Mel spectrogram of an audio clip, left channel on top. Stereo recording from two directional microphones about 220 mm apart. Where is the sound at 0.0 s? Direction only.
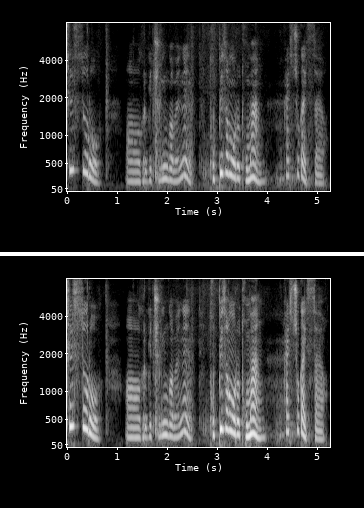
45° right (ahead or behind).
